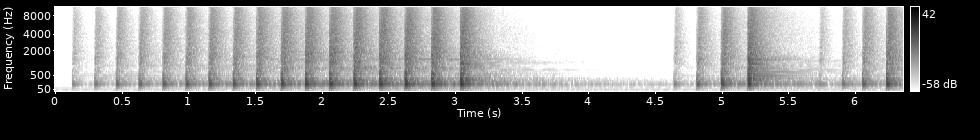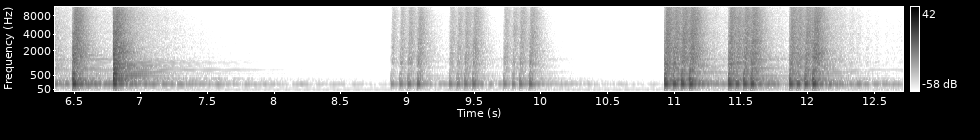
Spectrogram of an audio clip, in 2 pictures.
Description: Ludwig 7x14 Abalone

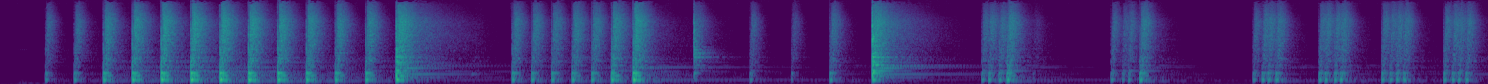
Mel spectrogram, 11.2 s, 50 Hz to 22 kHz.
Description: Ludwig 6.5x14

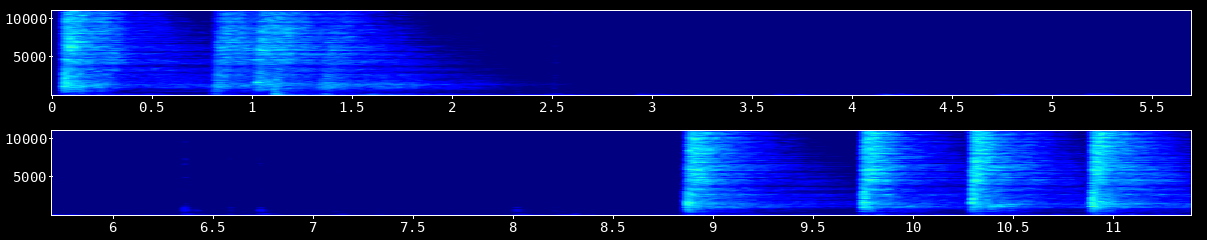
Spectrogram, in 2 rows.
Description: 12 Splash

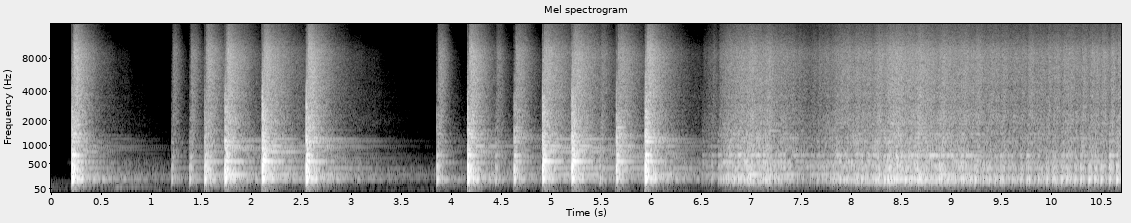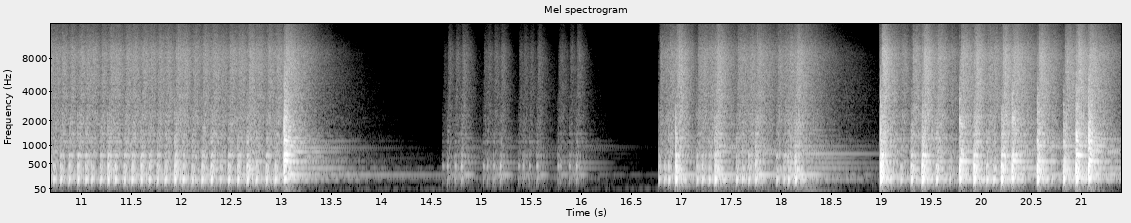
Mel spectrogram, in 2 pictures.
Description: Gretsch Solid Shell Birdseye Maple Snare; Stanton Moore

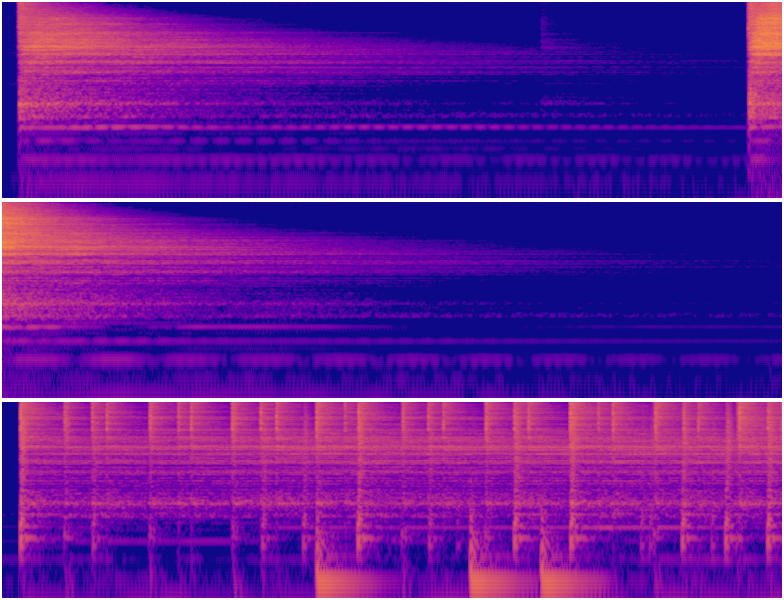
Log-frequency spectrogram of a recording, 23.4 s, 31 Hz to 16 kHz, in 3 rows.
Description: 18 K Istanbul

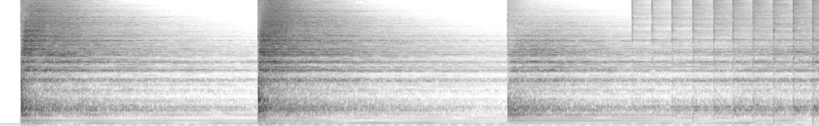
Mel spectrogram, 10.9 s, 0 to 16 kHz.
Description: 20 HHX; Sabian

